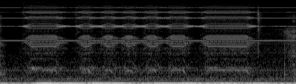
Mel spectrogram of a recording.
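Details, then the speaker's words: 4-pole 0.18 kW induction motor on a Commander C200 variable speed drive with very short acceleration and deceleration ramps: a high whine swooping up and down about twice a second. The fast, dynamic response is normal. "so it's pretty Dynamic now so if you are doing motion with this um that's a sort of response that you'd want out of the amplifier"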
